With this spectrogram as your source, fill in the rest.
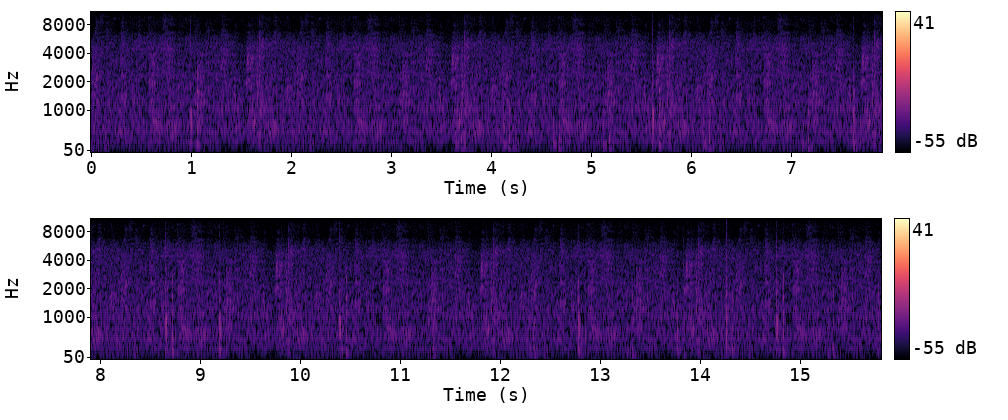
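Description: Footsteps creak slowly across wooden floorboards.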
